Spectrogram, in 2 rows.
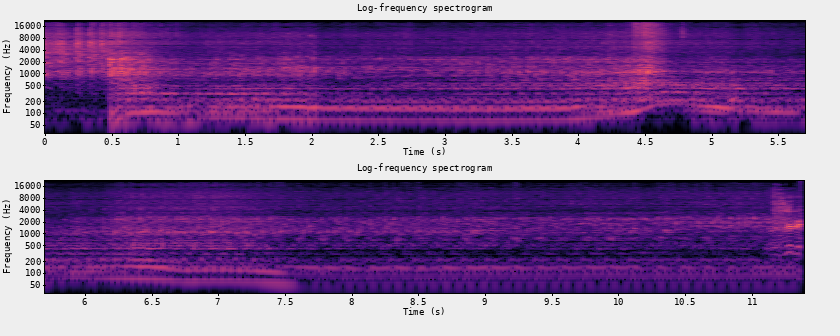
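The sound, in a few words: V8 car exhaust with aftermarket mufflers revving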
